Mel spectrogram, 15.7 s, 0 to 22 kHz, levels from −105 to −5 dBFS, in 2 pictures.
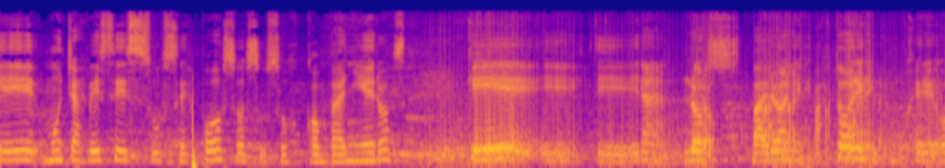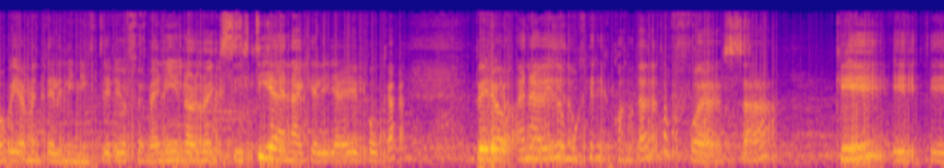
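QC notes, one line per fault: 3.52 s to the end, buffer tearing: the write and read positions in the ring buffer have slipped and cross inside every 20 ms period, so about a fifth of each period replays audio from roughly 70 ms earlier, with hard joins that produce a steady 50 Hz robotic buzz riding on the sound.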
